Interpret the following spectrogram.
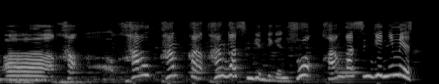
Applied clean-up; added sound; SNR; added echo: classical method log-MMSE.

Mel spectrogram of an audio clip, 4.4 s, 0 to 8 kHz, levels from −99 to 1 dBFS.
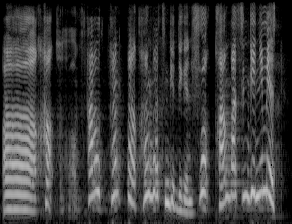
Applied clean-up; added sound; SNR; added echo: neural mask model DeepFilterNet 3.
